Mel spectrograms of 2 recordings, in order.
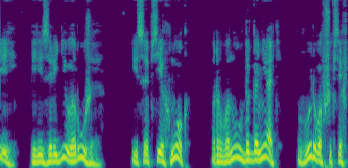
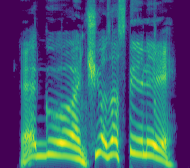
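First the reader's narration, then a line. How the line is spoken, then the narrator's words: Frantic yelling. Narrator (Russian): орал, как ненормальный Серега, пытаясь докричаться до парней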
